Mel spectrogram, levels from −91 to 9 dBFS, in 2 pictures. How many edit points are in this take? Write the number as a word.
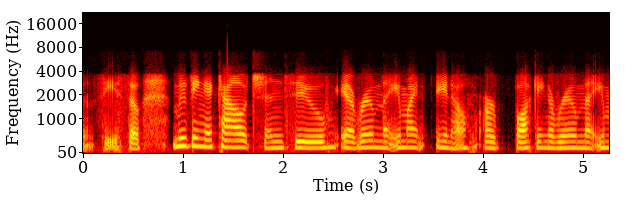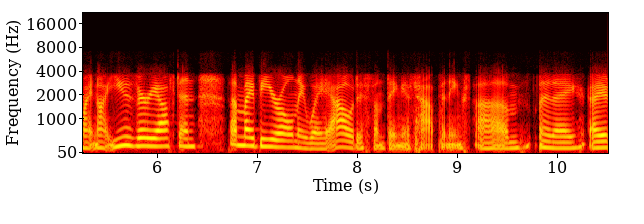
one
